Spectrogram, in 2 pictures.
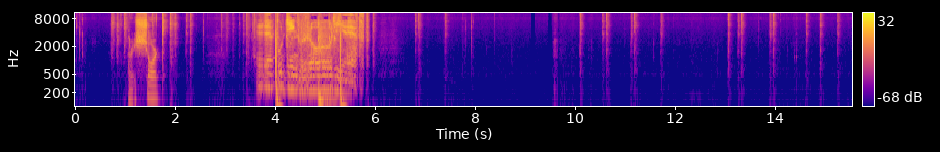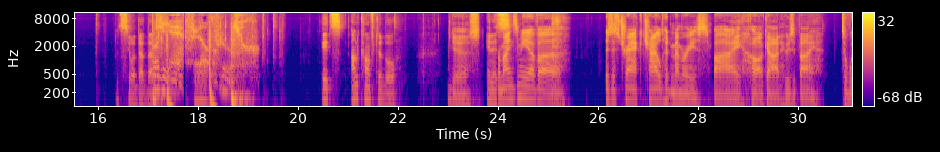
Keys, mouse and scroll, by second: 2.0 click, 3.1 click, 3.3 space, 4.4 ctrl+scroll down 1, 4.7 ctrl+scroll up 1, 5.6 typing, 6.6 click, 7.2-10.0 drag, 10.3 click, 10.9 click, 11.5-12.9 drag, 13.1 click, 13.7 click, 14.4 click, 15.1 click, 15.9 click, 15.9 typing, 16.4 click, 17.0 typing, 19.1 typing, 19.6 ctrl+scroll down 1, 20.4 click, 23.0 click, 24.3 right click.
